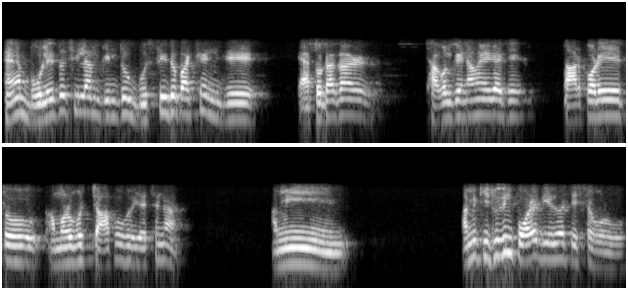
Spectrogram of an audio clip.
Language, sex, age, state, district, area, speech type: Bengali, male, 60+, West Bengal, Nadia, rural, conversation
